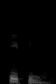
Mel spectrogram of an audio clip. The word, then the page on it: pipi: Biak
